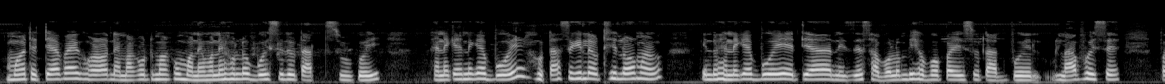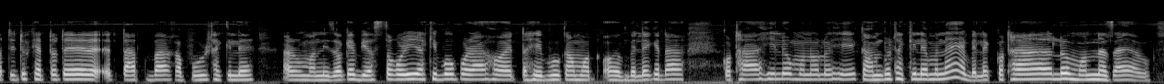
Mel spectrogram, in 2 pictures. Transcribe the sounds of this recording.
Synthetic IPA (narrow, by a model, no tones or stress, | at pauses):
mojtetijapaɛɡʱɔɹɔtɛmakʊtʊmakʊmɔnɛmanɛɦolobojsilʊ̃tat̚suɹkoɹi | hɛnɛkɛɦɛnɛkɛbojhutasikilɛutʰilɔmaɹu | kintuɦɛnɛkɛbojetijanizɛsabɔlɔmbiɦobɔpaɹisʊ̃tat̚bojlabʱɦojsɛ | pɔtitʊkʰɛtɹɔtɛtat̚bakapuɹtʰakilɛ | a̰ɹumnːizɔkɛbjɔstɔkoɹiɹakʰibɔpɔɹaɦɔjtɦejbʊɹkamɔtbɛlɛɡɛtakɔtʰaːɦilɛʊmɔnɔlojɦejkamtʊtʰakilɛmanɛbɛlɛɡ̚kːɔtʰalojmɔnːazajaɹu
